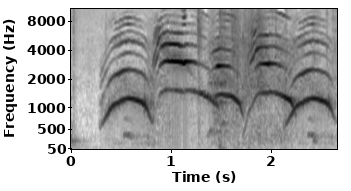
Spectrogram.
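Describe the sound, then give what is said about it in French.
Several kittens in a bag meow insistently in quick succession, their high, rising-and-falling cries overlapping at times, loud with no talking. “Ce sac donc rempli de chatons.”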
